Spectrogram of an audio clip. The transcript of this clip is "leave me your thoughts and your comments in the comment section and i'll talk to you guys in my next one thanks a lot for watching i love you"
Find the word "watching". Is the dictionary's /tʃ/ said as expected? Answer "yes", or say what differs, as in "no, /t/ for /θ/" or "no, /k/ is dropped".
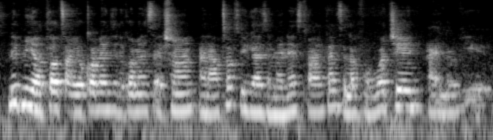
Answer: yes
